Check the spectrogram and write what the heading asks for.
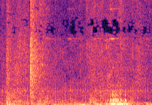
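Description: Near silence: room tone, with one faint click about half a second in and a soft, brief low sound near the end.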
